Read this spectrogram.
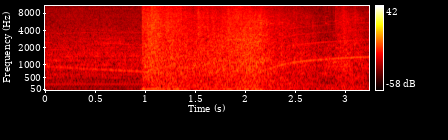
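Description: A car crashes loudly into another car.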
